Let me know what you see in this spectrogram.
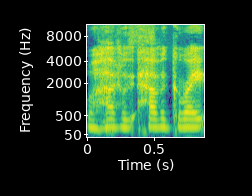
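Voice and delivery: hushed whispered voice. Wishing someone a great date night while another person is on headphones, whispering. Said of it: "I don't know why I'm whispering".

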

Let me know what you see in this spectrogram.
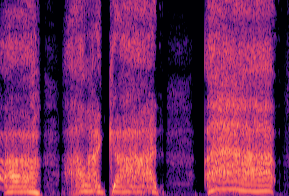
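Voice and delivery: acted, very high, very slow, rasping, pained scream. Retelling hearing his sister from the other side of the house: imitating sister screaming in pain. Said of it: "I can hear her screaming like someone stabbed her".

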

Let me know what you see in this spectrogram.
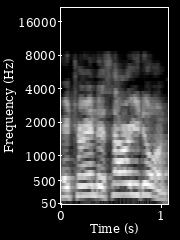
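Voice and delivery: words pushed through a mouthful, mouth full. Eating a chicken wing on camera and greeting trandis, talking with mouth full. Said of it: "I know it's not nice to talk with your mouth full".

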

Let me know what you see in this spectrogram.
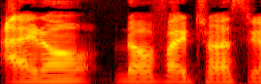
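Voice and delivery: usual speaking voice

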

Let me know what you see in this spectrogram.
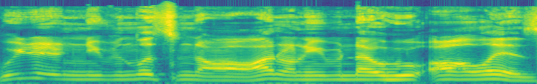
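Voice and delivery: put-on aggressive, defensive outburst. Speaker acts out a band denying they copied another band, mocking aggressive defensiveness. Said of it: "aggressively defensive".

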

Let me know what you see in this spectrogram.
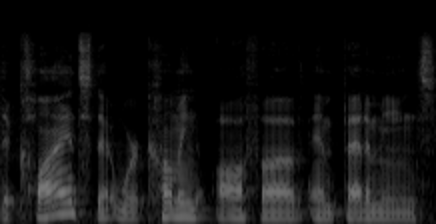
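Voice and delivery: ordinary talk

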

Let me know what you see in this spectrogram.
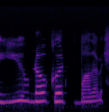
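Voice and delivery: mild, light mock screaming outburst. Retelling how a man screamed curses at them: imitating someone screaming. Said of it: "He started screaming at me".

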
